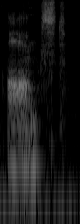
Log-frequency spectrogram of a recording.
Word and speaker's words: Angst: Is it pronounced Angst? – Angst. – Angst. – Angst. It's German.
